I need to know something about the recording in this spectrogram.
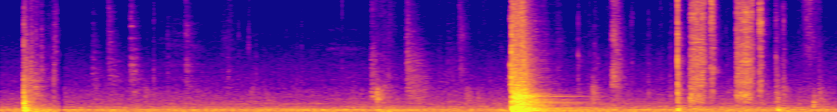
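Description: Lid of a top-loading washing machine slammed shut about five seconds in, a loud bang with a short metallic ring, over a steady machine hum. A sharp knock comes just after the start and a few lighter clicks and knocks follow the slam.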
